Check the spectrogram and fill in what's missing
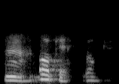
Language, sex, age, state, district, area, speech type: Kannada, female, 60+, Karnataka, Gulbarga, urban, conversation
